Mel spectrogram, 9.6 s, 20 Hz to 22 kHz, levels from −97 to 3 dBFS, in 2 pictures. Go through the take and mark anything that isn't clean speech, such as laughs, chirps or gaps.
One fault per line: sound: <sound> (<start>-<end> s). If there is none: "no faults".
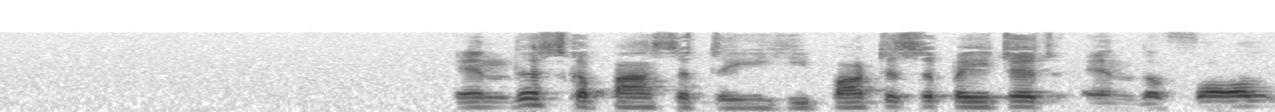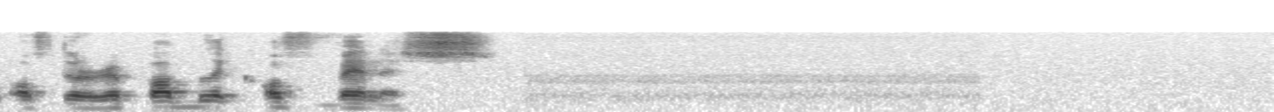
no faults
